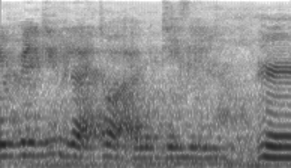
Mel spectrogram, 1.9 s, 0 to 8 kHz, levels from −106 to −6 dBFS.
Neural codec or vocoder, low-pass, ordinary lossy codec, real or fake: codec, 16 kHz, 4 kbps, X-Codec, WavLM features, trained on Multilingual LibriSpeech; none; none; fake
